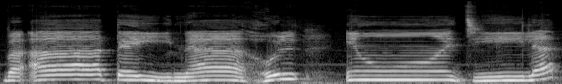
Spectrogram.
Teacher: نون ساکن کے بعد جیم آیا ہوا ہے جو کہ حروف اخفاء میں سے ہے، تو نون کی آواز کو ہم چھپا کے اور غننے کے ساتھ پڑھیں گے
